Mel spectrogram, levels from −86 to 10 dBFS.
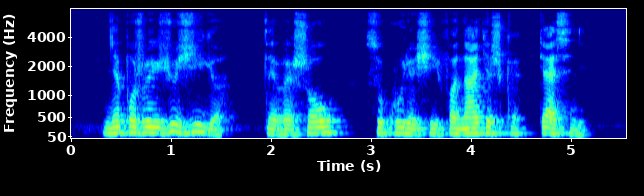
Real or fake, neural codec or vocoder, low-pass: real; none; 7.2 kHz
